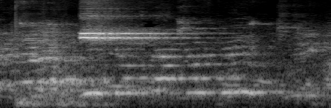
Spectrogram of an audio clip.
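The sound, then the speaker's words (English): Basketball dribbled across half court by the Fort Madison team during a game, repeated bounces running under steady crowd noise and voices. “Fort Madison tries to dribble across half the court.”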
